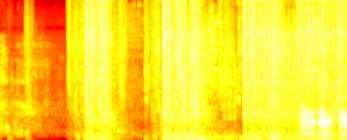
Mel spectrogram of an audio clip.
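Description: A rifle fires in rapid bursts, with loud cracks.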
